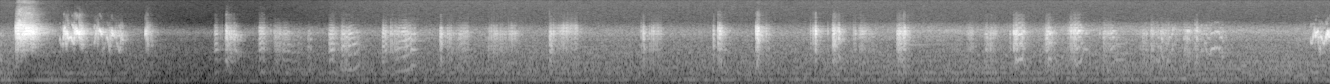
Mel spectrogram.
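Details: Pet budgerigars, a pair kept indoors, give a steady stream of quick high clicks and soft chatter, with a few louder chirps at the start and end.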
